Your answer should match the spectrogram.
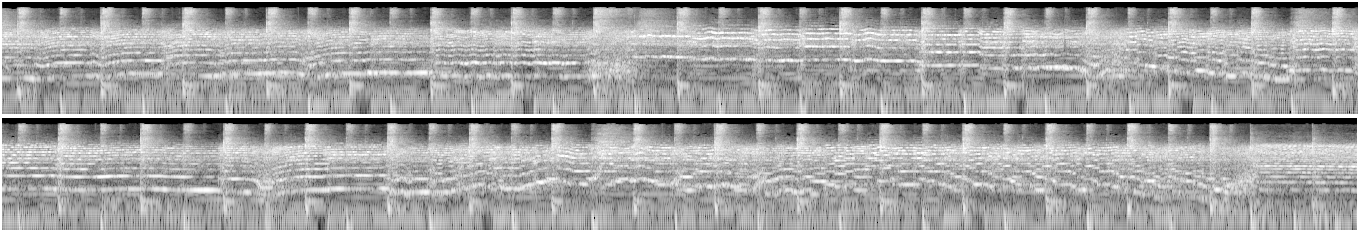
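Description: Rock music led by an electric guitar whose melody bends and slides in pitch, over a steady drum beat.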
